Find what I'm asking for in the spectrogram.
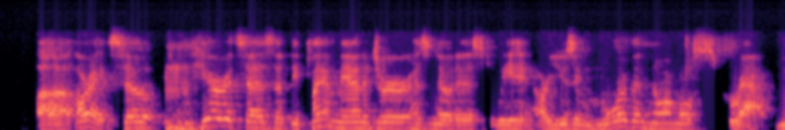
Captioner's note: cough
